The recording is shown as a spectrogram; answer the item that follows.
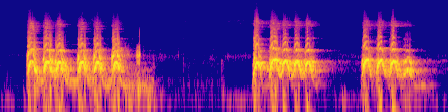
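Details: Three loud, quick volleys of barking from a pet dog, each burst holding four or five sharp barks, with near-silent gaps of a few seconds between them.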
